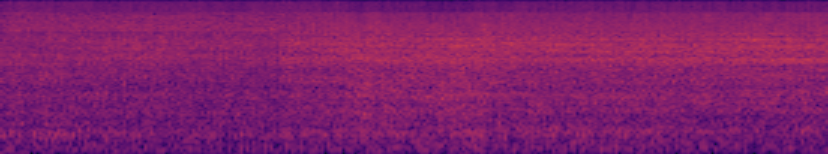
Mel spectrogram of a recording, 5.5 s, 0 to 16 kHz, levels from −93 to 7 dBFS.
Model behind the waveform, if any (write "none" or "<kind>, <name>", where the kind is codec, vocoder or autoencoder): none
